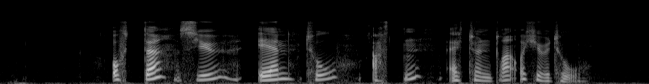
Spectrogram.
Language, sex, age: Norwegian, female, 46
